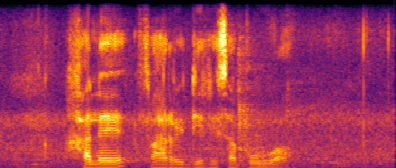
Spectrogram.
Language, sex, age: Tswana, male, 21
